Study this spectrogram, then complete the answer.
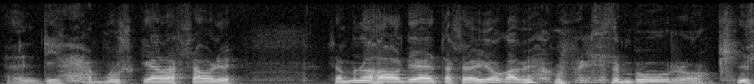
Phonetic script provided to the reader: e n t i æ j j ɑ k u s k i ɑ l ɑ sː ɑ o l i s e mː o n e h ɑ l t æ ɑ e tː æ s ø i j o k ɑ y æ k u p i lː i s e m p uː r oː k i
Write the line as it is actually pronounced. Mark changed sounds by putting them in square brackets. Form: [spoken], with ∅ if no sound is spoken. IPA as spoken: e n t i æ j j ɑ [p] u s k i ɑ l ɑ sː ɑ o l i s e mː o n e h ɑ l t [i] ɑ e tː æ s ø i j o k ɑ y æ k u p i lː i s e m p uː r oː k i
